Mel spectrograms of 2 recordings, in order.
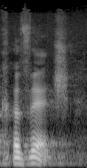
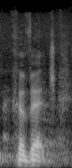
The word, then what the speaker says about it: kvetch: Say kvetch. It's not two syllables. It's not kvetch, which is a Gentile fallacy. Kvetch. It's kvetch. It's one syllable.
